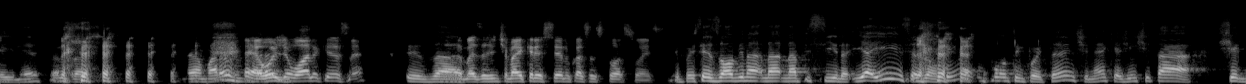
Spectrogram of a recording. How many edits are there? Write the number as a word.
one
